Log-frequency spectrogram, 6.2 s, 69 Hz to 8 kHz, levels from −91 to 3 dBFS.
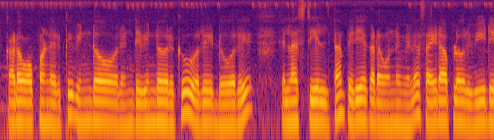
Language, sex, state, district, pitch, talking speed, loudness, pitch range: Tamil, male, Tamil Nadu, Namakkal, 125 Hz, 175 wpm, -16 LUFS, 120-130 Hz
